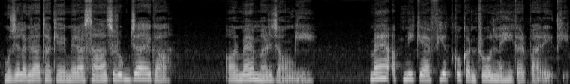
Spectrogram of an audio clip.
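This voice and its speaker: A woman's voice: medium pitch, vocal fry, dark tone, dry recording. A woman narrating a romantic first-person story, reading in a dramatic, emotional way and acting out the dialogue.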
